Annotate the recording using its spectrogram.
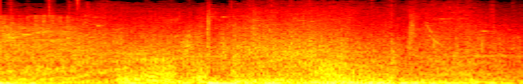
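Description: A machine creature explodes with a burst of sparks.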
